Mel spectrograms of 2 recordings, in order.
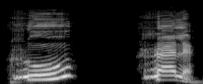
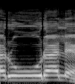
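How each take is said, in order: First: रू, pause, then रल; read in two parts. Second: Said in the usual way. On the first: Shown as a demonstration. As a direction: separate रू from रल, raised long "roo". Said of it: "दो दो करके ही पढ़ सकते हो". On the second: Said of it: "तो मिलके बन जाएगा".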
